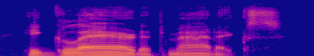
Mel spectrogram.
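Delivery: usual speaking voice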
